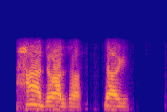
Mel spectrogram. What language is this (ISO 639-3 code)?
sat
